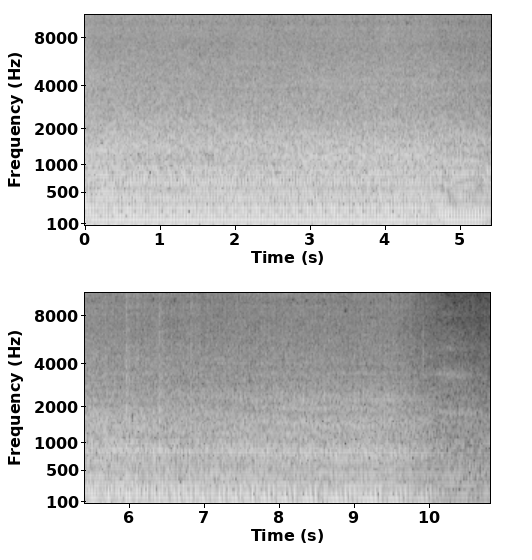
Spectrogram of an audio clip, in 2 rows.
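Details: Craftsman DLT 3000 riding mower single-cylinder engine after a new fuel filter, air filter and oil filter: it runs fast and steady, then drops to an even idle around four beats a second before shutting off. Normal.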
